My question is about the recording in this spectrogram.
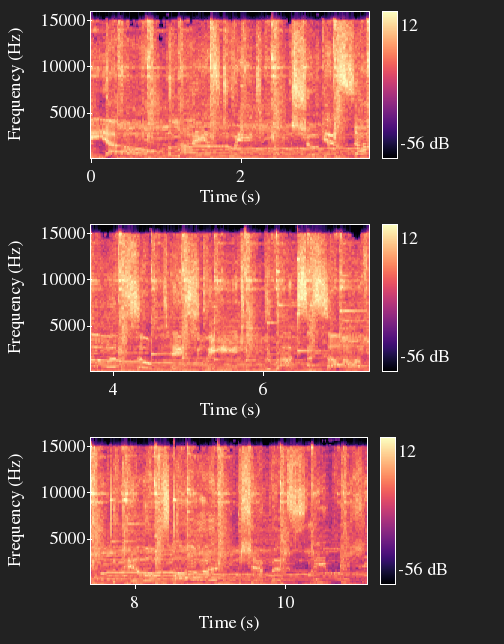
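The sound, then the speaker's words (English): An upbeat a cappella song with layered vocal harmonies, bright and steady, its voices stacked over a bouncy rhythmic pulse that stays loud and continuous throughout. “It's really like, you know, a cappella and there's harmonies and all this kind of stuff.”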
